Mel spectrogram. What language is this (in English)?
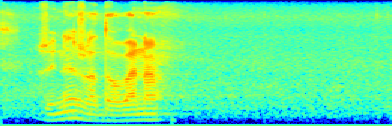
Venda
